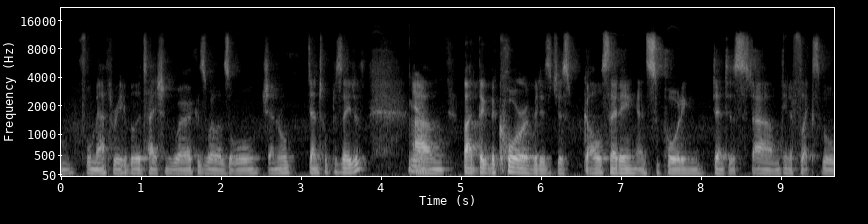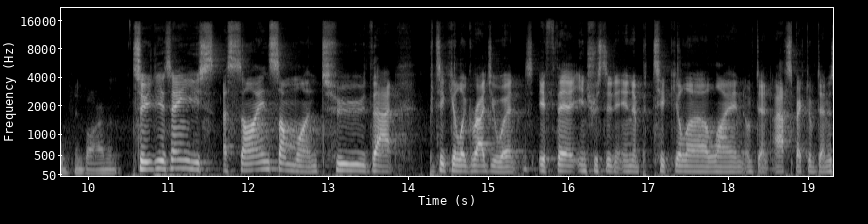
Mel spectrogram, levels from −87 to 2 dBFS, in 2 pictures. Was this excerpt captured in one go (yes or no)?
no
